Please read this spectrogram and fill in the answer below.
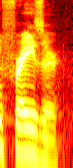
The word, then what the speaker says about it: Fraser: Brendan Fraser, however he actually pronounced it. – 6 minutes standing of ovation, Fraser. – Mm-hmm. – Fraser is how he pronounces it.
